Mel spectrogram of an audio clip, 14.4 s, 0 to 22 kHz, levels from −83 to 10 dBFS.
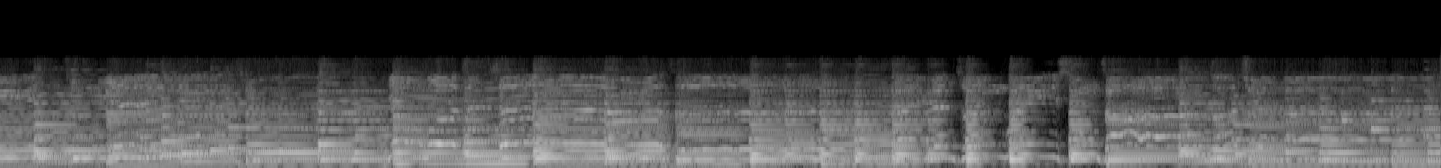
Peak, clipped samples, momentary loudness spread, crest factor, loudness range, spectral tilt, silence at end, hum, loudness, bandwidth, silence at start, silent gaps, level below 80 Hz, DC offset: -4 dBFS; under 0.1%; 5 LU; 16 dB; 2 LU; -9.5 dB/octave; 0 s; none; -21 LUFS; 5.4 kHz; 0 s; none; -50 dBFS; under 0.1%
